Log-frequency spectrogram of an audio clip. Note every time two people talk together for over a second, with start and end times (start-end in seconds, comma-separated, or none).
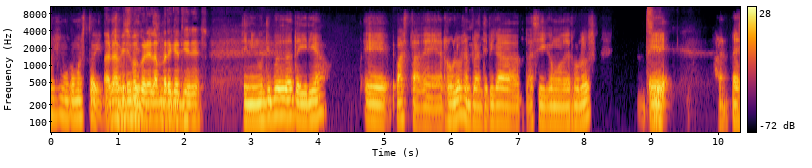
0.8-2.1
